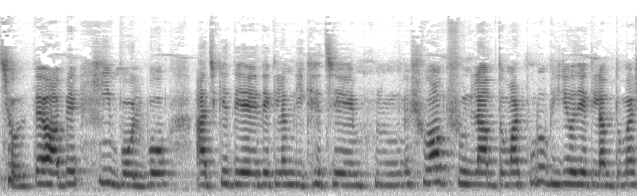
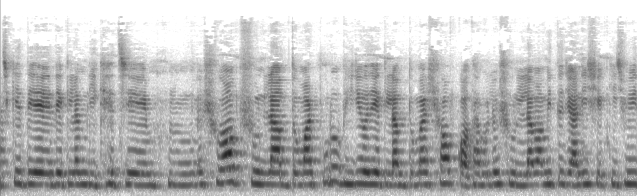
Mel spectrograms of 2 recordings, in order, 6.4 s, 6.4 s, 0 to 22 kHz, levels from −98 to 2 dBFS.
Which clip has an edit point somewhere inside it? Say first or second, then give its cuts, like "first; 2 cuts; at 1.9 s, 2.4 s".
first; 1 cut; at 0.9 s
